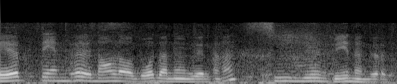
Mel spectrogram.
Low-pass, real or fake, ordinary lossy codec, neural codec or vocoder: 7.2 kHz; fake; AAC, 32 kbps; codec, 16 kHz, 0.5 kbps, X-Codec, HuBERT features, trained on general audio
